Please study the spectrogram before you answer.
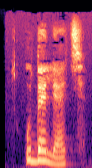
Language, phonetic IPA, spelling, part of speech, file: Russian, [ʊdɐˈlʲætʲ], удалять, verb, Ru-удалять.ogg
- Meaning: 1. to remove 2. to send away, to dismiss 3. to delete 4. to put off, to postpone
